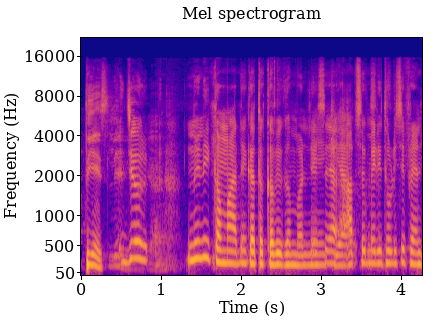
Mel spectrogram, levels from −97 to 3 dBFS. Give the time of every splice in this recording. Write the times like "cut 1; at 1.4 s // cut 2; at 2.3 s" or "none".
cut 1; at 3.2 s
